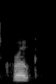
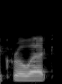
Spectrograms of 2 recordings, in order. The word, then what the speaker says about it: Croak: Lord crack or croak I like to pronounce this croak I know some people say crow ACK I mean he's a frog he's a giant frog Lord croak makes sense to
